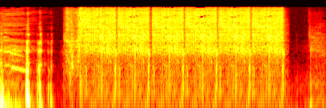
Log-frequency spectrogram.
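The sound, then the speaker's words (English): A deck of cards being shuffled: a few sharp taps, then a loud, steady riffling flutter of rapid crisp ticks lasting about three seconds, ending with a brief soft tap. No one speaks. “So I'll go ahead and shuffle it for you anyway.”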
